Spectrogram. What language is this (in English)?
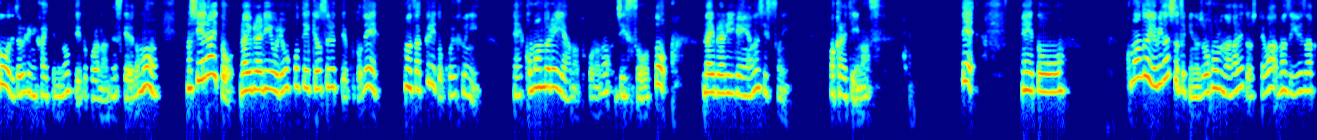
Japanese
